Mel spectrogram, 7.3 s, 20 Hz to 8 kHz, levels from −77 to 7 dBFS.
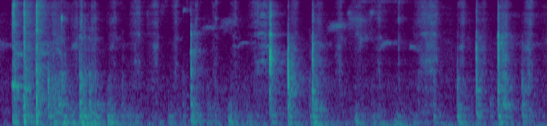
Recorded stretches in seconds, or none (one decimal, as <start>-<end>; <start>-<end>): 2.5-3.9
